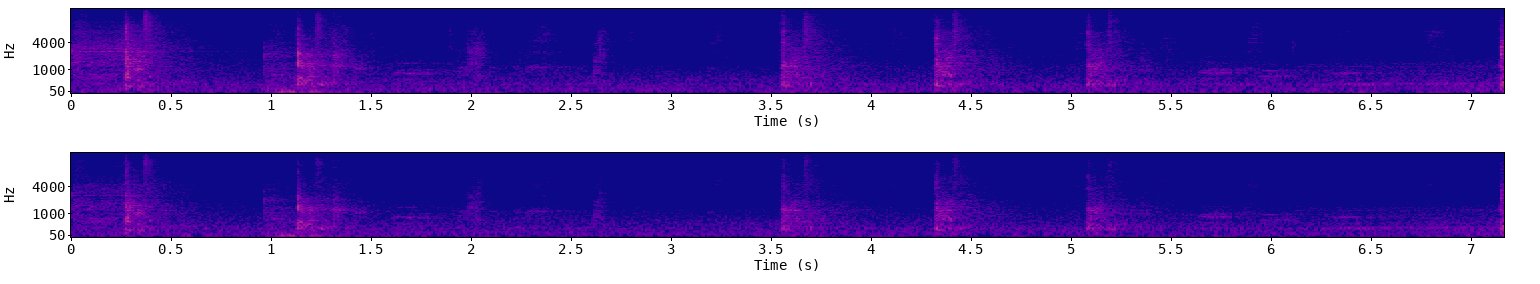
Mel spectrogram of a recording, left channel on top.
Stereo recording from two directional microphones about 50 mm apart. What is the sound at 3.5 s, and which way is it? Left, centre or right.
Drawer open or close, centre.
